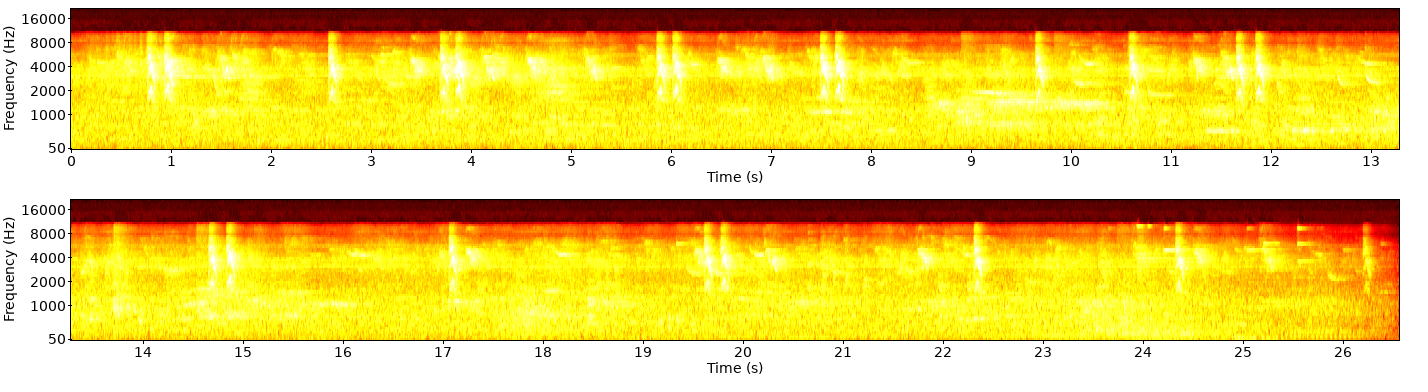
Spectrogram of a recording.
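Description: Birds chirping: short, sharp high chirps at irregular intervals over a steady outdoor background hiss, with softer calls between, fading out near the end.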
